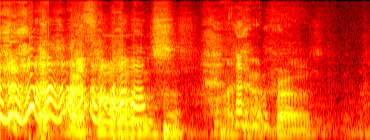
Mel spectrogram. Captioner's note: all laugh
